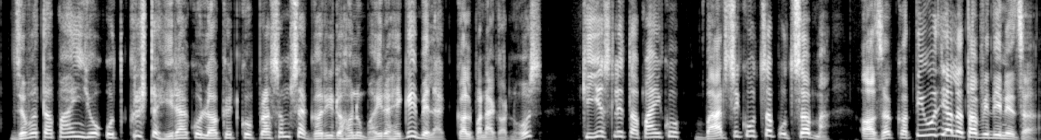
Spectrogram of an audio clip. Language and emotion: Nepali, happy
